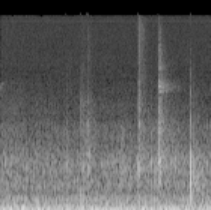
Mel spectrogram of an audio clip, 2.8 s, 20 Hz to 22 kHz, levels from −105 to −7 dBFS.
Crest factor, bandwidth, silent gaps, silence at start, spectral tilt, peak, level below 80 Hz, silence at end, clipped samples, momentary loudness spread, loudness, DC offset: 20 dB; 16.5 kHz; none; 0 s; -6 dB/octave; -8 dBFS; -30 dBFS; 0 s; under 0.1%; 4 LU; -33 LUFS; under 0.1%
